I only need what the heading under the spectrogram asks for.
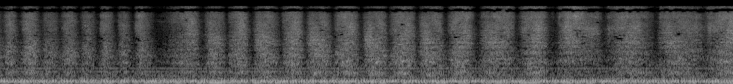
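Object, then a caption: Damp plush microfiber bath mat. A small hand brush scrubs a slightly damp, brown plush microfiber bath mat in quick back-and-forth strokes, leaving stroke marks in the pile. Each stroke makes a bright, bristly rasp, and the strokes run together at a steady pace over a constant low hum.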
